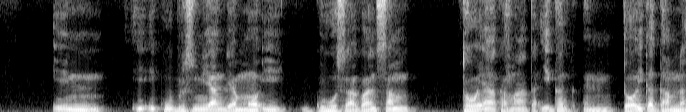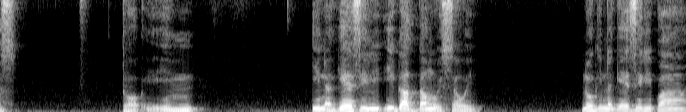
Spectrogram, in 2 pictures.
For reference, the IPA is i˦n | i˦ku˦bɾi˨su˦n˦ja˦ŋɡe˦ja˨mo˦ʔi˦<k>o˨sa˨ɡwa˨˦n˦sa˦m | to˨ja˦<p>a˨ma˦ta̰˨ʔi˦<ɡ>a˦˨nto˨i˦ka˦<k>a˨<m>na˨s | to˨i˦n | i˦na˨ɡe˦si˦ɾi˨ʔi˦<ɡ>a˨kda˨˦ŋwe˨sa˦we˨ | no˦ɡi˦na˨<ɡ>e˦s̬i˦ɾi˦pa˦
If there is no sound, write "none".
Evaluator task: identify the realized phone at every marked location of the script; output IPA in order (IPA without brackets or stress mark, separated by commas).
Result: ɡ, k, k, ɡ, m, ɡ, ɡ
